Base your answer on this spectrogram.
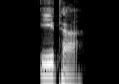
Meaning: alternative form of Äther (“ether as a chemical substance”)
- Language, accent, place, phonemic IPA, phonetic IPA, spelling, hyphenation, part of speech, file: German, Germany, Berlin, /ˈeːtər/, [ˈʔeː.tɐ], Ether, Ether, noun, De-Ether.ogg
